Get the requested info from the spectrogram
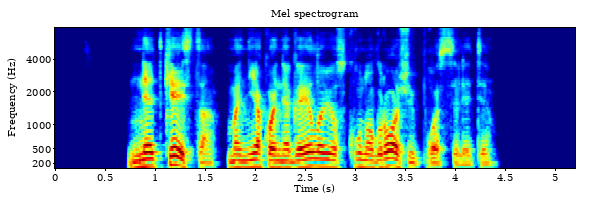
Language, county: Lithuanian, Vilnius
